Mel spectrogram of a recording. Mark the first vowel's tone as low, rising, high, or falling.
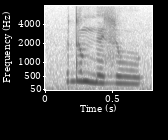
high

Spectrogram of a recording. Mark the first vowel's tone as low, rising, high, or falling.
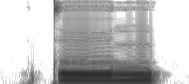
high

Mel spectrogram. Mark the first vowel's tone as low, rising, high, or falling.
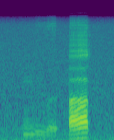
low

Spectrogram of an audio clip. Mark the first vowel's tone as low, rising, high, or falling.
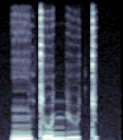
falling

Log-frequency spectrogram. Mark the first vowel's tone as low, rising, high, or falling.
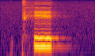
high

